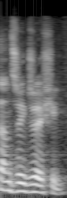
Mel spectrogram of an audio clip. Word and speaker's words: Andrzej Grzesik: pleasure to see you uh my name is andrei jasik but it's very hard to spell it's very hard to say if you don't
